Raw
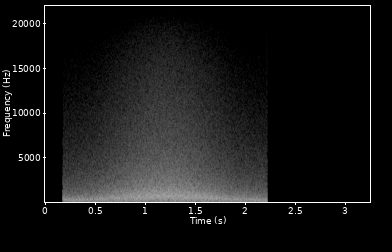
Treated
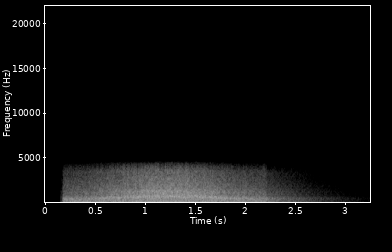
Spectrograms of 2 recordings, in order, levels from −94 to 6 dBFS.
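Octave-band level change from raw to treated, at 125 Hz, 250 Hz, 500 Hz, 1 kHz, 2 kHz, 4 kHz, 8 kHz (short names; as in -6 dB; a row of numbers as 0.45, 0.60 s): +4.5 dB, -2.5 dB, -1.0 dB, -2.0 dB, -1.0 dB, -2.5 dB, under -30 dB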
